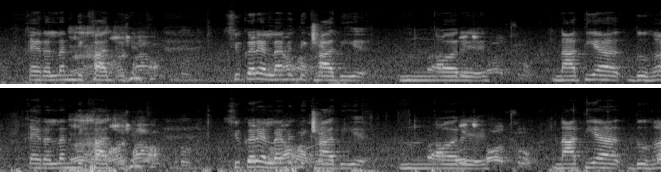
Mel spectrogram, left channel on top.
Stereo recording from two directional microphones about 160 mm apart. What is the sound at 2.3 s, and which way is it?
A woman's voice, 10° left (ahead or behind).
